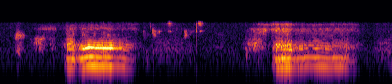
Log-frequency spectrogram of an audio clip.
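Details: Snoring during sleep: two long, rough, rumbling snores on the in-breath with quiet breathing between them; ordinary snoring.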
